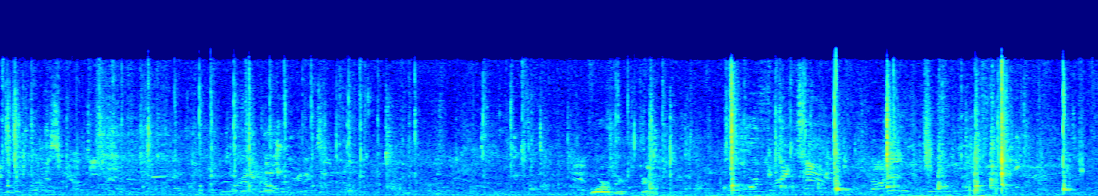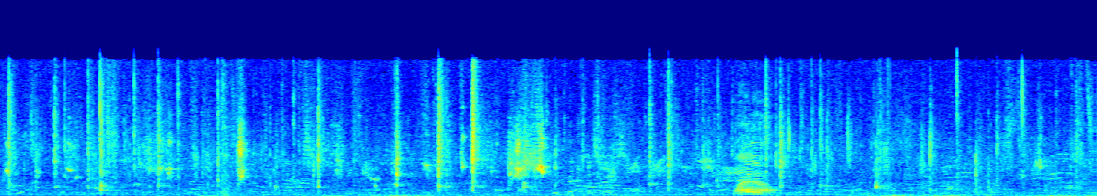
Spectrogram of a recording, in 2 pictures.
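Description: Pickleball rally: sharp pops of paddles striking the plastic ball, roughly one every half second through the middle stretch, over a steady murmur of spectators. A short, loud burst of voices comes near the end.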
